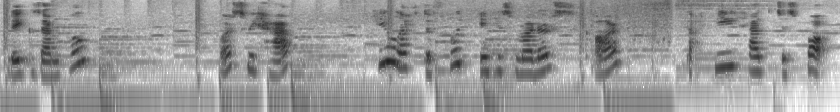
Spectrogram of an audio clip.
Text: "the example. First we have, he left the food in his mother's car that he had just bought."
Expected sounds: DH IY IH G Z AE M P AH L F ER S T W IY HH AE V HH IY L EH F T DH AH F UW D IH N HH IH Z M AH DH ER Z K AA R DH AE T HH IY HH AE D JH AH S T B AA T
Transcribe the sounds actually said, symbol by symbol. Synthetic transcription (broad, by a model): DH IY IH G Z AE M P AH L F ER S W IY HH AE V HH IY L EH F T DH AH F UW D IH N HH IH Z M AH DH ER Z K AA R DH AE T HH IY HH AE D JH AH S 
